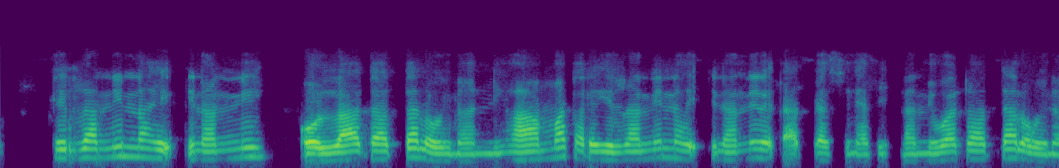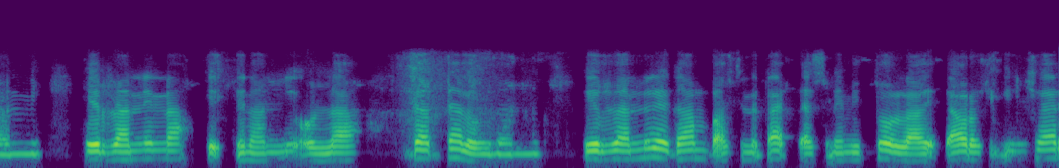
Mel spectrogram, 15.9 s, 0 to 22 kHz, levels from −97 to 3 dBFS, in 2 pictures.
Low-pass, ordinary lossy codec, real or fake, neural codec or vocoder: 7.2 kHz; Opus, 16 kbps; fake; codec, 44.1 kHz, 3.4 kbps, Pupu-Codec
